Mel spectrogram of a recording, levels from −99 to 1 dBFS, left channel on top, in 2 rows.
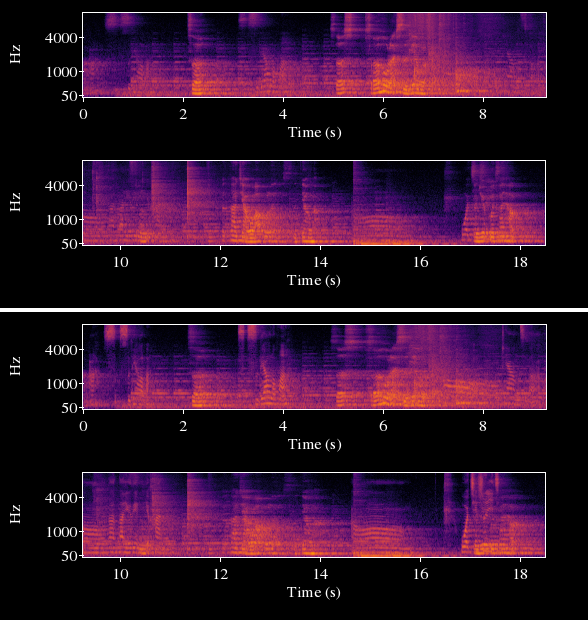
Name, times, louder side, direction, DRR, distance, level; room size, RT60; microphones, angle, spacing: voice 1, 0.1-1.4 3.1-4.2 7.2-10.9 14.6-15.9 16.5-17.5, right 6 dB, 80° right, 9 dB, 0.4 m, -41 dB
sound 1, 0.6-17.3, equal, 55° right, 1.4 m, -53 dB
sound 2, 1.0-1.1 1.4-1.5 1.8-1.9 2.2-2.4 2.7-2.8 3.1-3.2 3.5-3.6 4.0-4.1 4.4-4.5 4.8-4.9 5.2-5.4 5.7-5.8 6.1-6.2 6.5-6.6 7.0-7.1 7.4-7.5 7.8-8.4 8.7-8.8 9.1-9.2 9.5-9.6 10.0-10.1 10.4-10.5 10.8-10.9 11.2-11.4 11.7-11.8 12.1-12.2 12.5-12.6 13.0-13.1 13.4-13.5 13.8-13.9 14.2-14.4 14.7-15.5, right 1 dB, 15° left, 1.3 m, -42 dB
voice 2, 2.1-2.5 5.0-5.4 5.6-6.9 10.3-10.6 11.8-14.0 17.1-17.9, left 2 dB, 35° left, 1 dB, 0.4 m, -31 dB
sound 3, 5.6-13.8, left 1 dB, 65° left, 1.2 m, -44 dB
11.5 x 5.3 x 3.0 m, 2.7 s
head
